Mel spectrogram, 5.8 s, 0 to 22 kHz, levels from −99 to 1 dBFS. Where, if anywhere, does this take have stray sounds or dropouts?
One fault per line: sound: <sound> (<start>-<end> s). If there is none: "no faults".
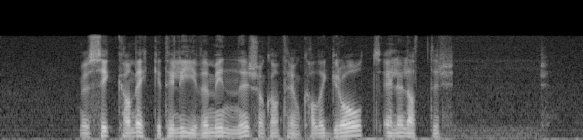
no faults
